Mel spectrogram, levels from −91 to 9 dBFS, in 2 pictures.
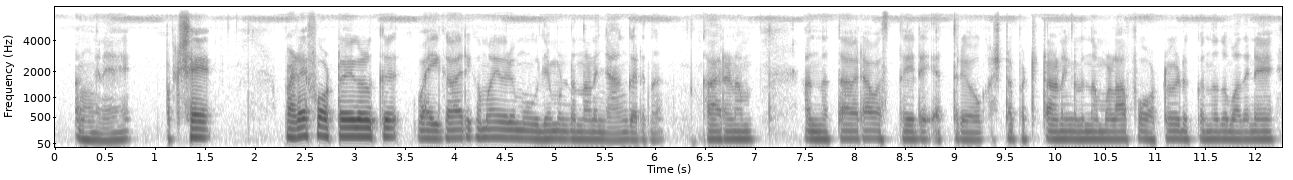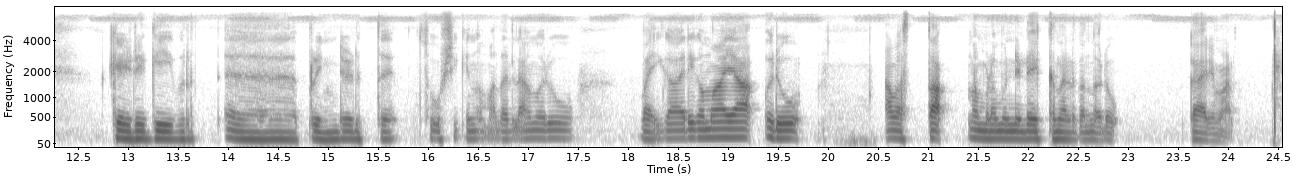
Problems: none marked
